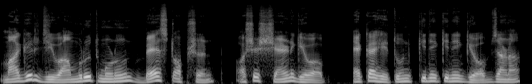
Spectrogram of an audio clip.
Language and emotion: Goan Konkani, neutral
